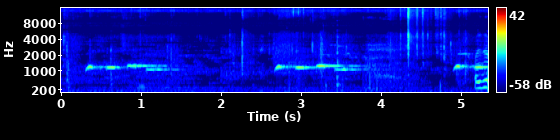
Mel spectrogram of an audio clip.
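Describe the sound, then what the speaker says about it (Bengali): Village birds give faint, intermittent whistled calls in several short bursts against a quiet rural backdrop, with no one speaking. "পাখি ডাকে, গ্রাম অঞ্চলের পাখি।"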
